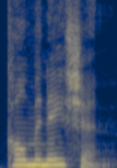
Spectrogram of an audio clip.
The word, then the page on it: culmination: kʌ`lmənéiʃən; カゥミネーション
